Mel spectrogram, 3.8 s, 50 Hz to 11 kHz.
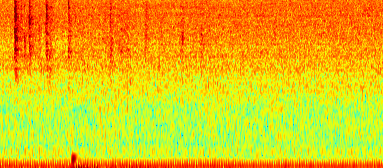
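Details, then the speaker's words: Toyota Yaris after a 1ZZ throttle body swap, one month on, parked at 0 mph: steady even low hum holding one speed with no dips or hunting; normal idle. "yeah so yeah um so that's what it's reading that's the rpm that it's holding at right now"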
